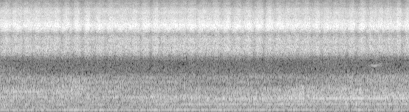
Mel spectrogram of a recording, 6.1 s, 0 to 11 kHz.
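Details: Cicadas singing by the sea in Croatia, summer holiday 2020: a steady, piercing, sizzling chorus with a rapid throbbing rhythm, constant in volume throughout.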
